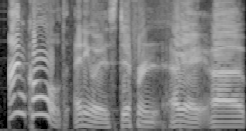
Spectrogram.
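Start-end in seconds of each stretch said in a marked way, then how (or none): 0.1-0.7 very high mock female voice; high-pitched little complaint; woman impression. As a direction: squeak it like a caricature woman. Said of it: "here's my impression of a woman in an Otezla commercial".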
